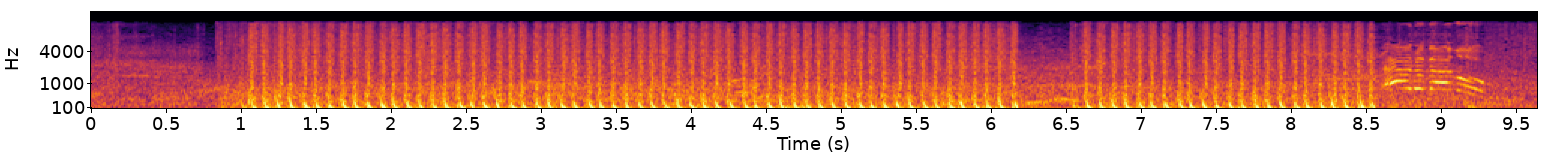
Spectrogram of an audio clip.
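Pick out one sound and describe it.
Automatic gunfire rattles rapidly and loudly.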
